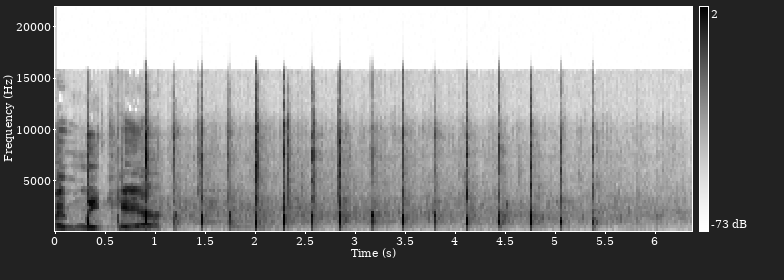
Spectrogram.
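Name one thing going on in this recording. An older woman claps her hands steadily.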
